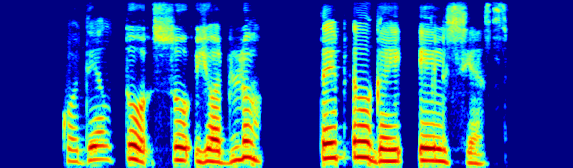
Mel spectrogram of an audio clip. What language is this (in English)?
Lithuanian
